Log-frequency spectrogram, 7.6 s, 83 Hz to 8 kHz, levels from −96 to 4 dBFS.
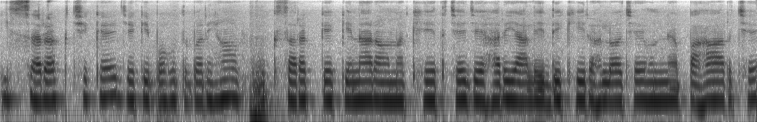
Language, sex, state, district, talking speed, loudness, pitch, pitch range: Angika, female, Bihar, Bhagalpur, 160 wpm, -15 LUFS, 190 Hz, 185-190 Hz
